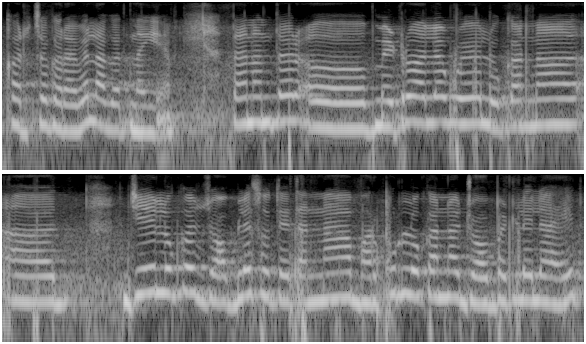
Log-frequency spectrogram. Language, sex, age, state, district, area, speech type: Marathi, female, 30-45, Maharashtra, Nagpur, urban, spontaneous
